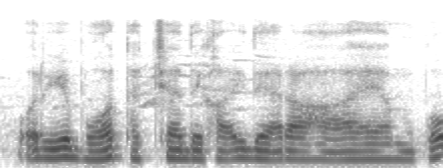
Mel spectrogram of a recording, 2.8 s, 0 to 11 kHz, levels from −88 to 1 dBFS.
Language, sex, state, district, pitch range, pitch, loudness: Hindi, male, Chhattisgarh, Bastar, 115-130 Hz, 120 Hz, -33 LUFS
